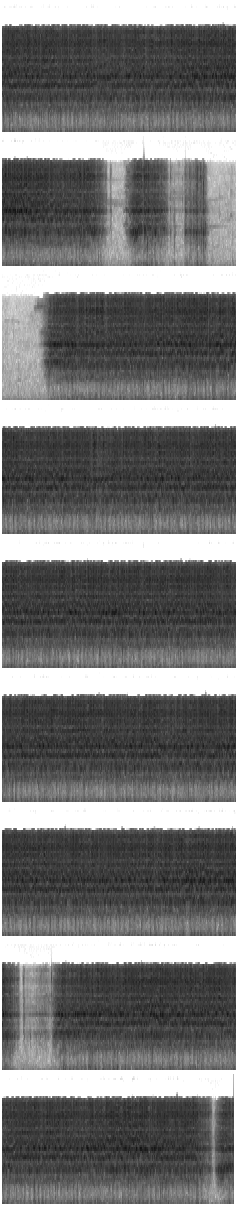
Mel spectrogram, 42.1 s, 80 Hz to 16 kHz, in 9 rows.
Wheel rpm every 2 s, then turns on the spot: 210, 200, 200, 80, 10, 150, 200, 190, 200, 200, 190, 200, 200, 210, 200, 200, 110, 180, 200, 190, 160.
8-10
